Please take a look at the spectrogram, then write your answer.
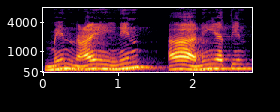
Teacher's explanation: یہاں نون ساکن کے بعد حروف حلقی میں سے عین آ رہا ہے، تو یہاں غنہ نہیں ہوگا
